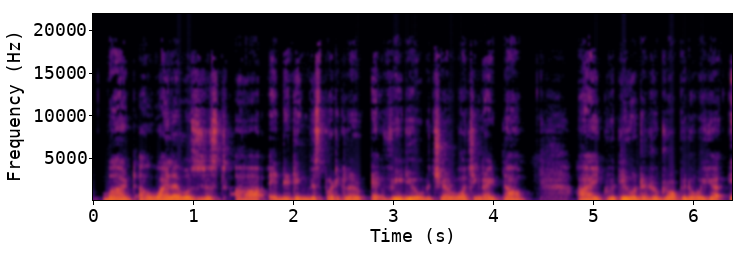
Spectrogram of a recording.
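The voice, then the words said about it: Hoarse, strained, nearly lost voice. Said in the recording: “Sorry about my bad voice ... my voice is gone”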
